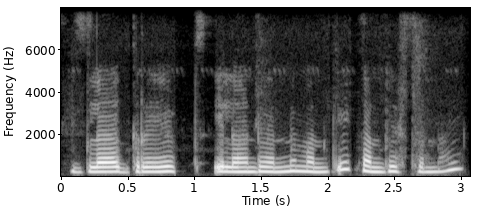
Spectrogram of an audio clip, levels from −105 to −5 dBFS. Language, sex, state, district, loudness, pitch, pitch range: Telugu, female, Andhra Pradesh, Annamaya, -15 LUFS, 225 Hz, 220-235 Hz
